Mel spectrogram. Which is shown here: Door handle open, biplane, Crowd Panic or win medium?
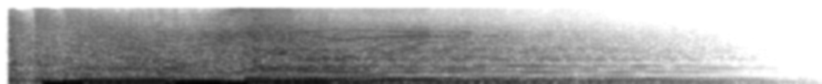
win medium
